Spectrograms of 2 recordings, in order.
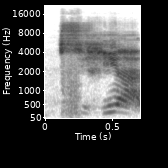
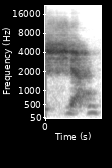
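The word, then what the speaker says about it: しゃ: Kalau misalkan ada ya-nya, ya dibacanya ini kan shi. Kemudian ada ya, berarti ini bicara jadi sha. Biasa aja. Bukan sihia tapi sha.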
